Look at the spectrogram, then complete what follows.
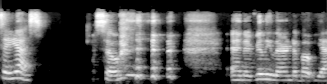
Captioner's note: laughter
